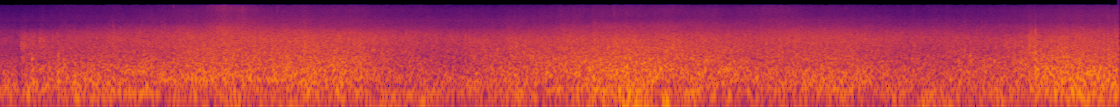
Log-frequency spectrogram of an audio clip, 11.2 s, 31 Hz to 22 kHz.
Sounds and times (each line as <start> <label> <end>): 0.0 rough Baltic Sea 11.2
0.0 wind 11.2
